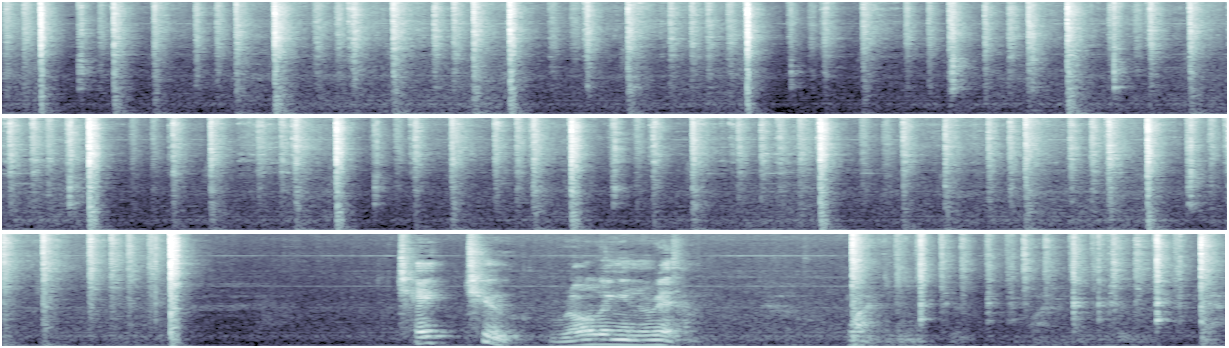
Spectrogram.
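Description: Drumsticks tap rapidly on a practice pad, close by.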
